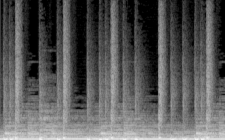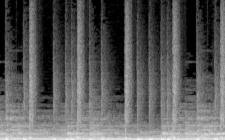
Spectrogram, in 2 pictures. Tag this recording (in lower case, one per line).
music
